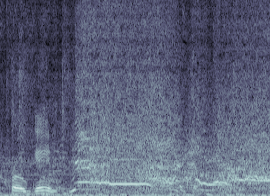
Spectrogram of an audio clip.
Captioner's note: cheering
